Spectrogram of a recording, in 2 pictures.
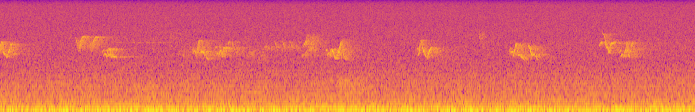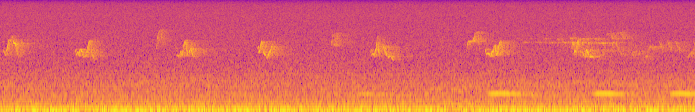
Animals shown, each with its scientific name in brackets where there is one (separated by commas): Mourning Dove (Zenaida macroura), Yellow-rumped Warbler (Setophaga coronata), Red-eyed Vireo (Vireo olivaceus), Purple Finch (Haemorhous purpureus)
